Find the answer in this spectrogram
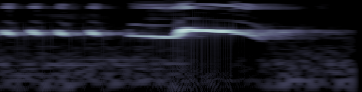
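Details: White-browed laughingthrush singing softly to tutor a young bird, mimicking a rooster crow: four quick clear notes, then a long whistled note that swoops upward and slowly falls away, in a quiet room.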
